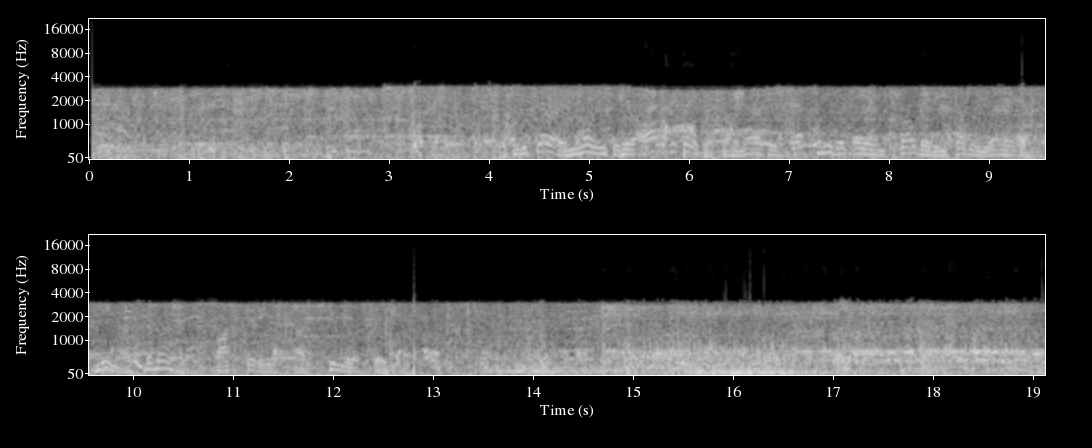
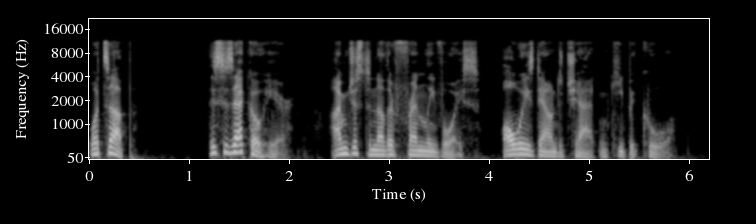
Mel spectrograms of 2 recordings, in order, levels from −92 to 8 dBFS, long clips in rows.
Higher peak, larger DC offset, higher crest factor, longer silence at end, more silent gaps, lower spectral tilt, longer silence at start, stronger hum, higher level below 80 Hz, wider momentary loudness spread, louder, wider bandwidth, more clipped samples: first, 0 dBFS vs -6 dBFS; neither; about the same, 14 dB vs 18 dB; second, 0 s vs 0.4 s; neither; first, -10.5 dB/octave vs -4.5 dB/octave; about the same, 0 s vs 0 s; neither; first, -26 dBFS vs -52 dBFS; second, 5 LU vs 15 LU; first, -15 LUFS vs -24 LUFS; second, 3.4 kHz vs 12 kHz; neither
